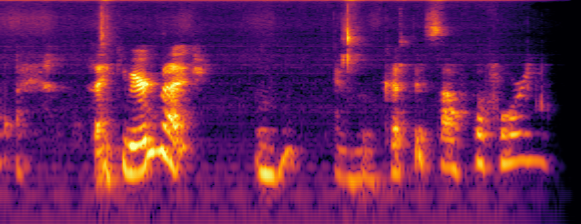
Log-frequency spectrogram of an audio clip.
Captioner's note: laughter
